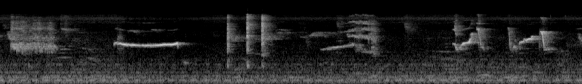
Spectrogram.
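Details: Morning practice song of a young speckled White-rumped shama still learning: a long level whistle, a few sharp clicks, then short rising whistled phrases separated by pauses.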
